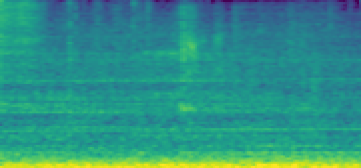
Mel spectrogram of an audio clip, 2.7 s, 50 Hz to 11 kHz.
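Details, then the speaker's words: 2018 VW GTI SE driving slowly on 93 tune: only low road rumble, no squeak or creak over bumps; the squeak is fixed completely. "Just going slow here. Nothing. Hell yeah. I'm super stoked on that. Took care of the noise completely."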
